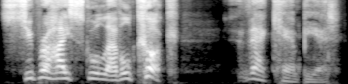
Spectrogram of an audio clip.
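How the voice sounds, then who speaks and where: A man's voice: sits high, huge pitch swings, measured pace, fairly bright tone, slightly rough, no room sound, clean studio sound, voice pushed up, exaggerated voice. A man voicing a cheerful, self-deprecating teenage boy who needles with frivolous, insincere politeness in an audiobook. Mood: eager, probing.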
